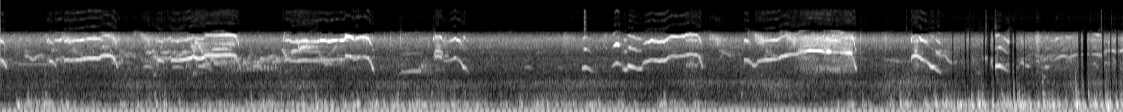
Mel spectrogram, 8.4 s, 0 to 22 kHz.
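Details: Bald eagles at a Kansas nest on 24 May 2024 during fish deliveries and a fish theft: piercing whistled squeals and rising chitters tumble rapidly, with low rustling and wind beneath.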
